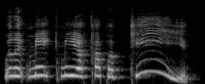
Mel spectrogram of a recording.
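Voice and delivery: very high, eager questions; excited fairy. A narrator's reading. Fairies asking Ben about the robot, excited high voices. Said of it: "clapping their hands excitedly".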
